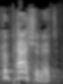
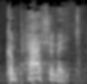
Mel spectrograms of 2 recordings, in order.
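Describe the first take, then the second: First: It is pronounced as the adjective form. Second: It is pronounced as the verb form. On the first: It describes a quality of someone. The speaker calls it wrong. "Not compassionate" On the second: It names an action done to someone. The speaker calls it right. "It's a verb"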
